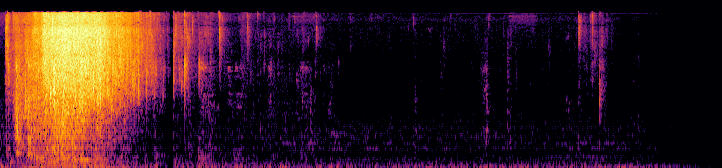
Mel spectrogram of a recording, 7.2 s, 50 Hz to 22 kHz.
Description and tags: Request from Bulj for a bucket of 'water' poured over someone's head.
Second version. I had to record this outside - so there might be a little outdoor ambi.
Plastic hobby horse stood in for the victim. Water poured from plastic bucket... I didn't realize until after I transferred it, that the horse rocked a bit after dowsing, whoever uses this sample ought to cover the sound with the utter shock and flailing body of the victim.
Recorded with a Sony ECM-99 stereo microphone to SonyMD.
splash, bucket, water, environmental-sounds-research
